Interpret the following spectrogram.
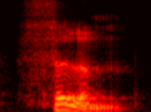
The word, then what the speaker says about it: film: regular English for example I say this word here as film you can hear a double syllable there to me it will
